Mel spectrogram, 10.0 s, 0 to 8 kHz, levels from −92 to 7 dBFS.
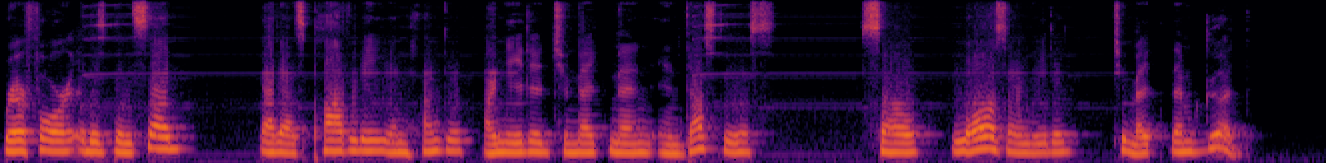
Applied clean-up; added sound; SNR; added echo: neural separator model SepFormer DNS4.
